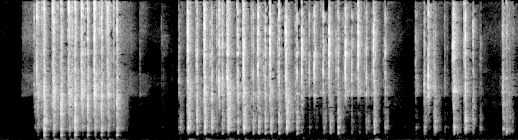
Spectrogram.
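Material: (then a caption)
Plastic. One hand types quickly with its fingertips on a compact black plastic mechanical keyboard with clicky switches resting on a desk mat. Rapid, bright, sharp clicks come in three bursts separated by short pauses, each keystroke dying away almost instantly.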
